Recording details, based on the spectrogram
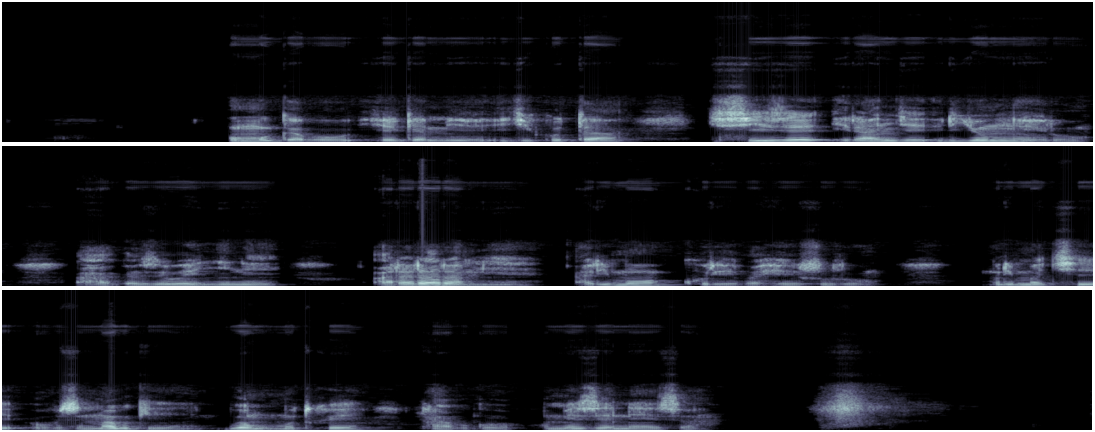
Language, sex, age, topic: Kinyarwanda, male, 18-24, health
